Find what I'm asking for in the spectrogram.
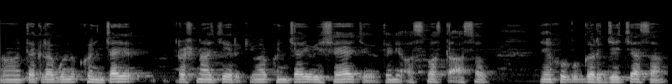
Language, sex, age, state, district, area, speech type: Goan Konkani, male, 30-45, Goa, Canacona, rural, spontaneous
